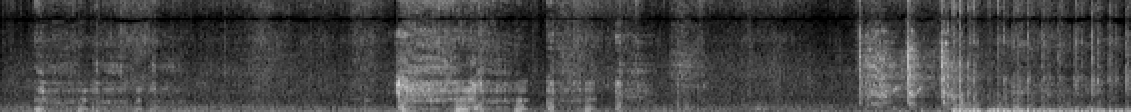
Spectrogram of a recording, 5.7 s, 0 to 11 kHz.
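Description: Can-Am Renegade 1000 XMR's V-twin engine, fitted with a loud SLG exhaust, running low at first; about a second before the end it comes up suddenly to a loud, steady run.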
